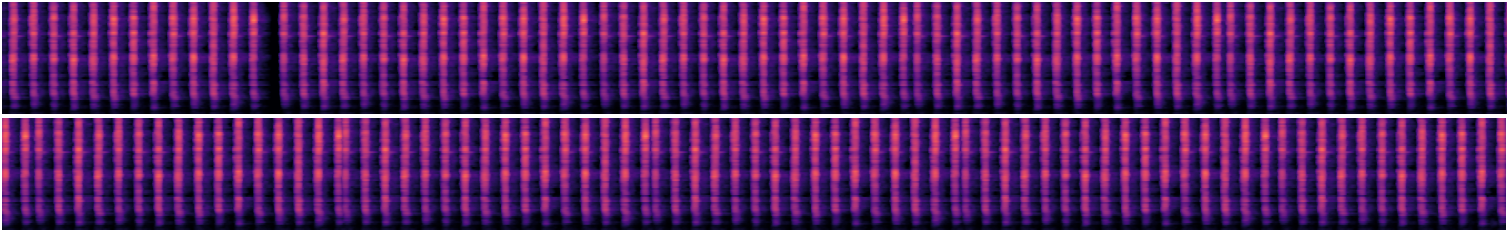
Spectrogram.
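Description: A ticking-clock sound effect: fast, even ticks with one brief break a few seconds in. It marks a fast-forward through skipped work.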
